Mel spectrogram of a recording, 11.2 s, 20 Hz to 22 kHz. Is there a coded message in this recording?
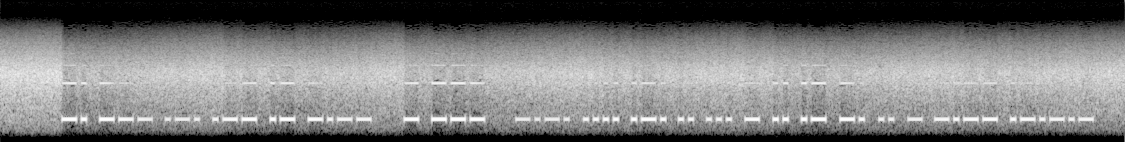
Yes: Morse code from 0.6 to 11.0 s, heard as a keyed tone, hand-sent with a paddle, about 24 wpm, 670 Hz, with radio static. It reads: NORWAY TO CHRISTIANITY.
